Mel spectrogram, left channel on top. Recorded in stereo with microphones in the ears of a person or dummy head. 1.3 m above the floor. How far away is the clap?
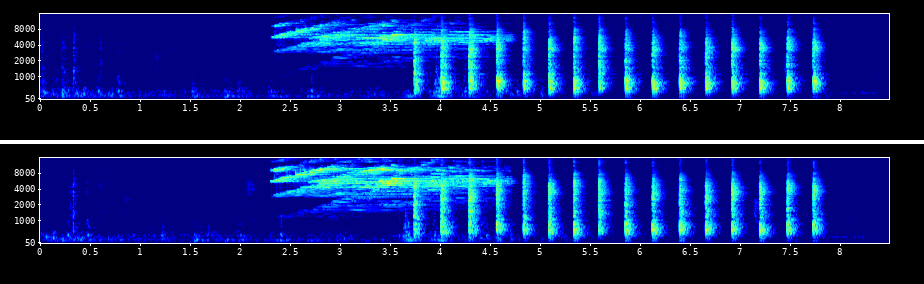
About 3.5 m.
